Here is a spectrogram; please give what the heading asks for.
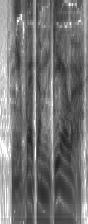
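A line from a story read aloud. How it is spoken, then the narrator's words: Irritated. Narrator (Russian): раздраженно ответил Тимофей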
